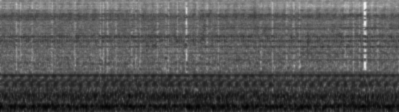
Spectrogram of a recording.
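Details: Trane AC condenser installed the previous June, warranty call for fan-only running; after fitting a hard-start capacitor/start relay the compressor starts, giving a smooth steady hum with constant mid tone and even fan rush, no knocks or rattles; running normally.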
